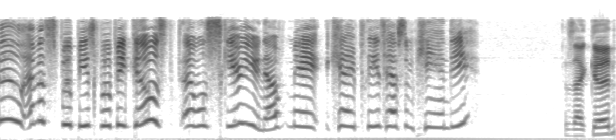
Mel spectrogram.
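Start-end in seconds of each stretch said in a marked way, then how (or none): 0.0-4.6 very high-pitched put-on little girl voice. A streamer takes a voice request and answers in a high-pitched little girl voice. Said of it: "In a high-pitched girl- little girl voice".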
